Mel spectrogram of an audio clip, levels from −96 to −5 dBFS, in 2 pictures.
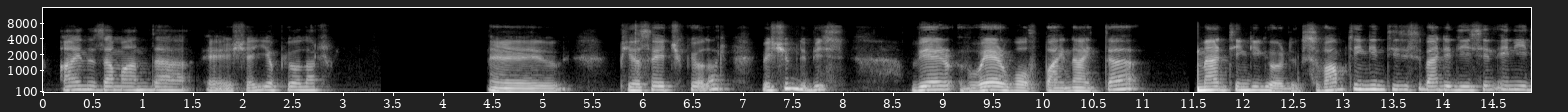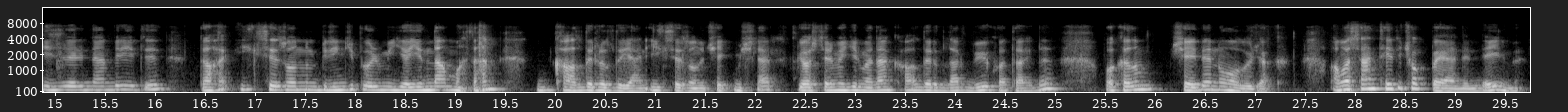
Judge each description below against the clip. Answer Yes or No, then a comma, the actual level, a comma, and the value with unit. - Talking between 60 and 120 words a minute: Yes, average, 105 wpm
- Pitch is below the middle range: No, medium, 150 Hz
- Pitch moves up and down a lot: No, average, 4.3 semitones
